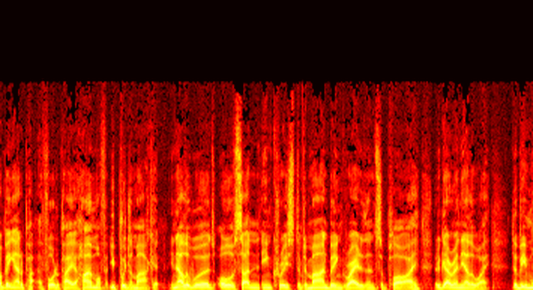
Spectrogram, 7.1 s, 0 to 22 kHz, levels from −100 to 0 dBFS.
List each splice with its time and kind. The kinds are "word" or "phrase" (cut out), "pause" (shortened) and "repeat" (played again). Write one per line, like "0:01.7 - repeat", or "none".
0:01.4 - word
0:01.7 - phrase
0:02.2 - pause
0:03.4 - phrase
0:04.0 - word

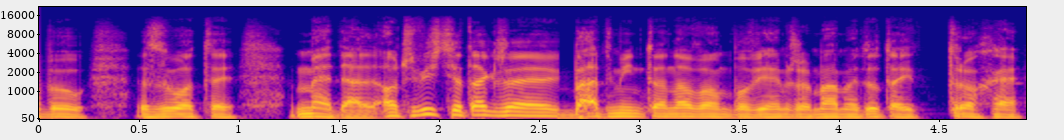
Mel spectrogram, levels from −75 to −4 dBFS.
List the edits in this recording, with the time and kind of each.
0:02.6 - phrase

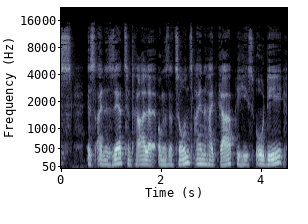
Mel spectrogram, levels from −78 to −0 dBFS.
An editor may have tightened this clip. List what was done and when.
none

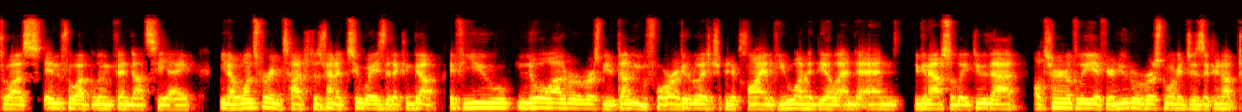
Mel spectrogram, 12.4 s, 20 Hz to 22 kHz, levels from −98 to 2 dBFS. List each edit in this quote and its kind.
0:02.1 - pause
0:03.2 - word
0:04.4 - pause
0:06.0 - phrase
0:06.8 - phrase
0:08.1 - phrase
0:09.0 - pause
0:10.2 - pause

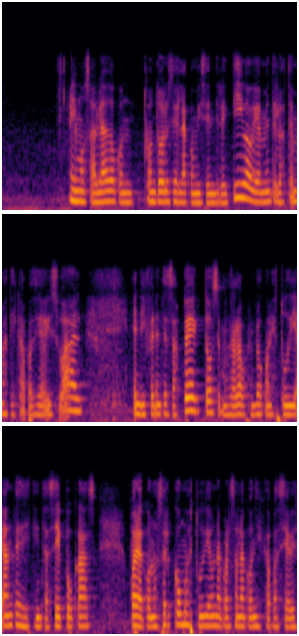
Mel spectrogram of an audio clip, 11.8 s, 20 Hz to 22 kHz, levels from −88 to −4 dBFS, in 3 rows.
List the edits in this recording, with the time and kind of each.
0:02.3 - word
0:04.1 - phrase

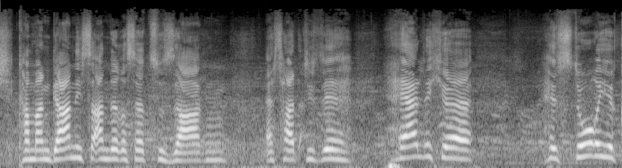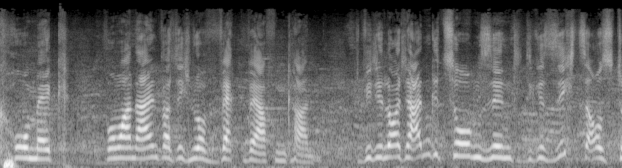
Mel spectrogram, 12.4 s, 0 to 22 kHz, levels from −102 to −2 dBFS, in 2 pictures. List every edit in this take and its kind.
0:03.0 - word

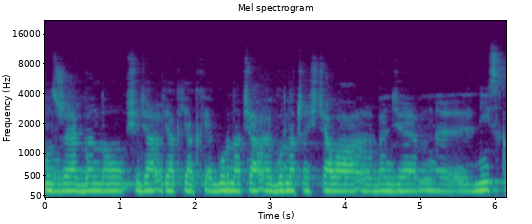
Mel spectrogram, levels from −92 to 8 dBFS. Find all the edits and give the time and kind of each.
0:01.5 - word

